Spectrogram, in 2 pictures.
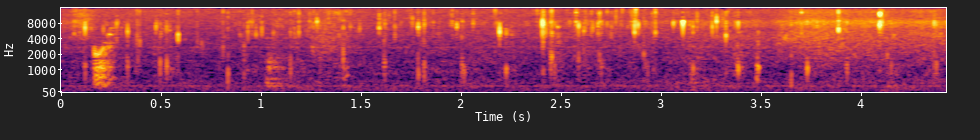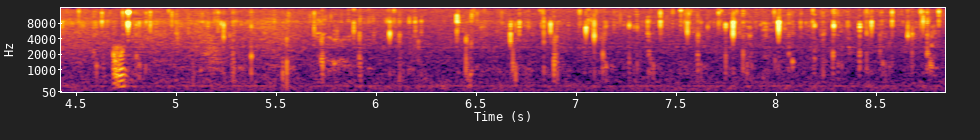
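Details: Rabbit eating watermelon: dense wet crunching and clicking bites scattered throughout, a louder snap near the start and another near five seconds, over a steady low electrical hum.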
